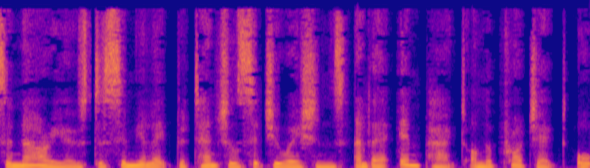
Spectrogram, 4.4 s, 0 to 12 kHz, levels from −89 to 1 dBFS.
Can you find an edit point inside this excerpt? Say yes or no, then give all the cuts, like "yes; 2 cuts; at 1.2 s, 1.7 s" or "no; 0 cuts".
yes; 1 cut; at 2.8 s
